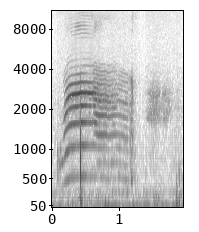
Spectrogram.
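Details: Cafe cat meowing in response to a woman singing "if you're happy say meow" indoors; a single drawn-out, slightly rising meow lasting about a second, with a brief click and a faint later sound.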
